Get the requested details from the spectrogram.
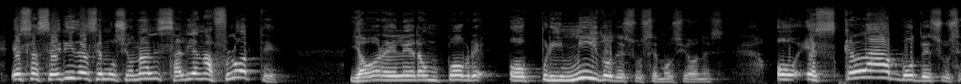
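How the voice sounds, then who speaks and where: A man's voice: sits high, dark tone. Older male pastor preaching with passion. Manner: impassioned preaching, acts out quoted voices. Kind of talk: sermon.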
